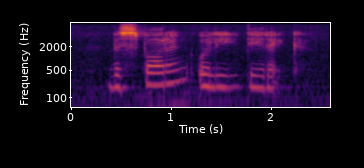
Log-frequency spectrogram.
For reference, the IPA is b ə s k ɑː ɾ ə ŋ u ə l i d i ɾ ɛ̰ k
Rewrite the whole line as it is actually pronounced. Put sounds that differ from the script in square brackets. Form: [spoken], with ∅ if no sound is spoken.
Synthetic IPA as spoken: b ə s [p] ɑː ɾ ə ŋ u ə l i d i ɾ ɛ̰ k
